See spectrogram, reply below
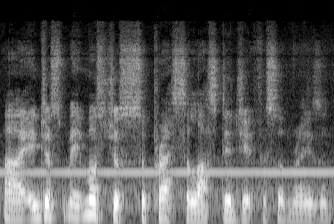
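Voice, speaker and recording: Speaking in a mid-range voice at normal speed, a man presents hobbyist radio repair. He improvises a casual technical demo, musing aloud tentatively and poking fun at himself, over a clear recording with humming background noise.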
